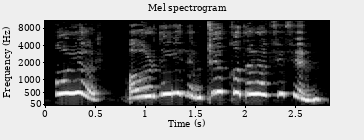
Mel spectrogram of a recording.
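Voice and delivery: high, quick and keen; eager puppet boy. A narrator's reading. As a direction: jump at the chance. Pinokyo eager to fly.

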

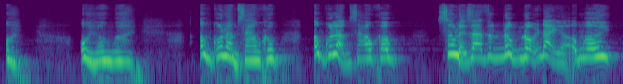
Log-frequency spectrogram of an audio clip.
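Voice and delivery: high, loud panicked wail; shrieking wail. Acted. Wife finds husband dead on the path, shrieking wail. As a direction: wail over him in terror. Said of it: "tiếng của bà Được rú lên".

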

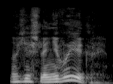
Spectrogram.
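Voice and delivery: hushed, anxious question; trembling fear. A narrator's reading. Nervous clerk asking his partner about losing, fearful. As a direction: ask it softly, afraid of the answer. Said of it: "с трепетом спросил Маковой".

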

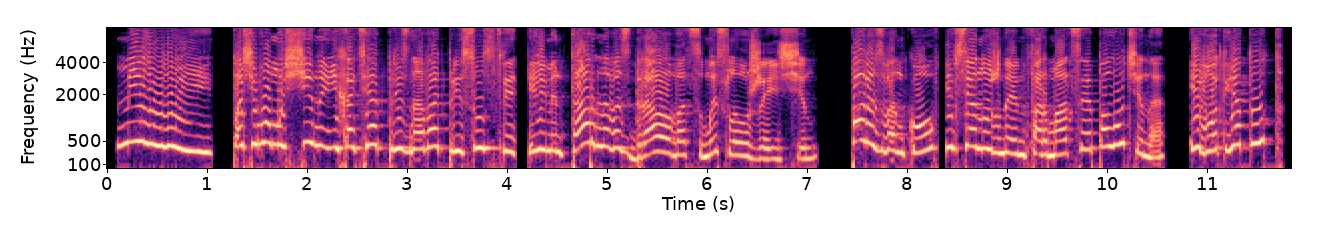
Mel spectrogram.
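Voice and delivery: высокий голос Ольги, игриво; поддразнить любимого; шутливо. Acted. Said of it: "шутливо спросила". (Ольга шутливо дразнит Жарона)

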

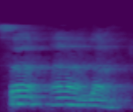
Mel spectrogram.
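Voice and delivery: slow, drawn-out سأل with each syllable clear. Shown as a demonstration. Teacher spelling out a verb pattern for students, slow. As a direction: stretch the word سأل slowly for the class. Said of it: "shows the past-tense verb form".

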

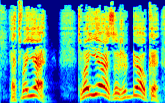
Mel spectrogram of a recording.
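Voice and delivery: put-on high, loud boyish cry of realization; sudden shout. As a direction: shout out the idea. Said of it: "вдруг закричал Казик". (внезапный крик)

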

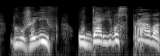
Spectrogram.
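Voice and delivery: high urgent yell; shouting. A narrator's reading. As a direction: shout the order across the fight. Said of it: "кричал мальчик".

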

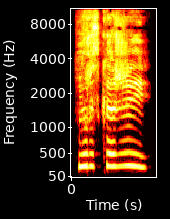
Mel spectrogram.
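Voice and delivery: high, drawn-out spoiled whine; high-pitched pouty pleading; capricious. A narrator's reading. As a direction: wheedle petulantly, stretching it out. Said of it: "Капризным голосом протянула она".

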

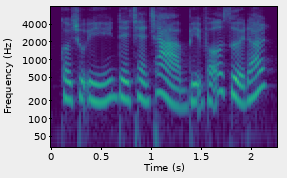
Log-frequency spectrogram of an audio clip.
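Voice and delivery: ordinary delivery, nothing marked

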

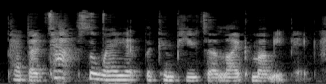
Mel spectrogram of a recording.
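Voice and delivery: ordinary delivery, nothing marked

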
